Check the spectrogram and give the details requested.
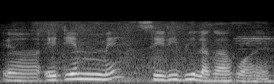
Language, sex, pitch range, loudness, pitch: Awadhi, female, 160-235 Hz, -16 LUFS, 200 Hz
